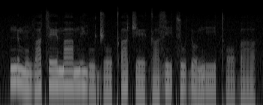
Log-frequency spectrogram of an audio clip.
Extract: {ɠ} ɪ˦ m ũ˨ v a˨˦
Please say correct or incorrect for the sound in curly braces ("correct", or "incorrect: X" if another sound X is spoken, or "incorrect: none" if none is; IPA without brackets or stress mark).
incorrect: ŋ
